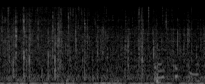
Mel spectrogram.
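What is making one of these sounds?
Eggs sizzle in a frying pan.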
